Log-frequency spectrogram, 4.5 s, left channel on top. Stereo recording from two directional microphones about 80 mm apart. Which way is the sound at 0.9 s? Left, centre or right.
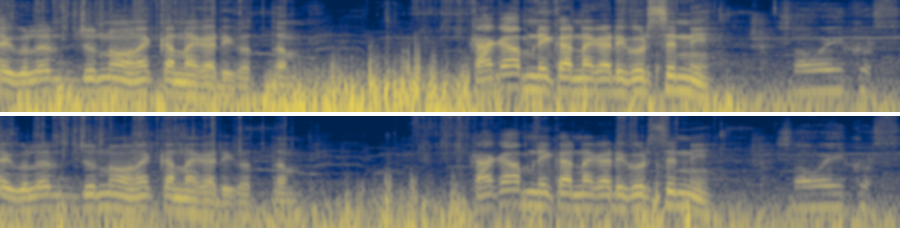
Left.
